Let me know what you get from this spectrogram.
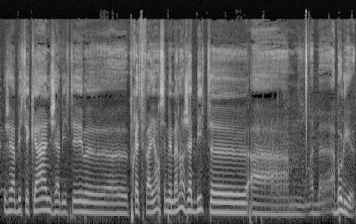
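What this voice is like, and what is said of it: Slight southern French accent. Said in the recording (French): “tu as un petit accent qui me dit que tu es du Sud”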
